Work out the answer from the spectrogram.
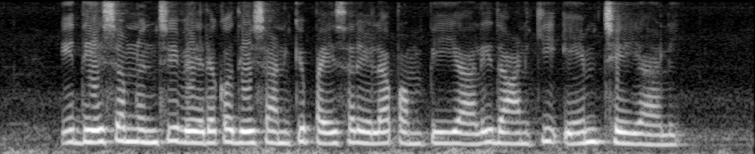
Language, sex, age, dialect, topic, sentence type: Telugu, female, 18-24, Telangana, banking, question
